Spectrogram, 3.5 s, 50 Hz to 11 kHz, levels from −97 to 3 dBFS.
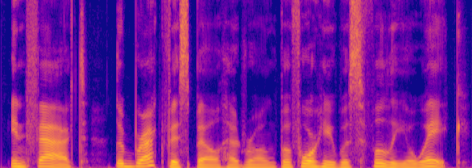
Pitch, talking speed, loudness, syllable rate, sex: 160 Hz, 205 wpm, -17 LUFS, 5.6 syllables/s, female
